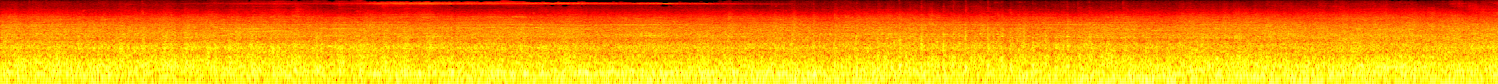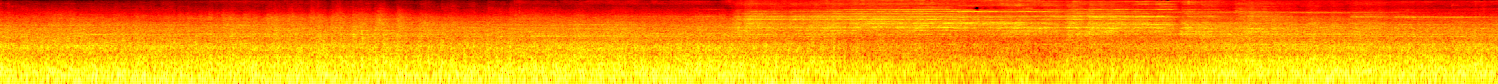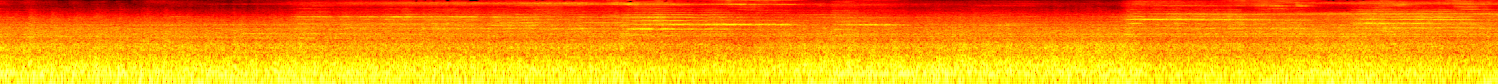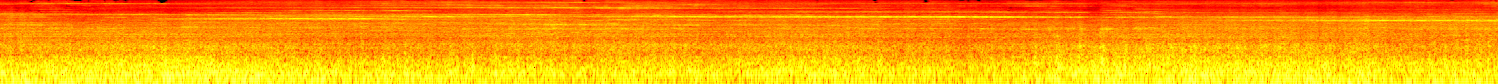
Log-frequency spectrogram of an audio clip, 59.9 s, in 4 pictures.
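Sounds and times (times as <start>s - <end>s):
freight train wheels rumbling: 0.0s - 59.9s
high-pitched wheel squeal: 22.3s - 29.7s, 32.4s - 39.0s, 41.2s - 59.9s.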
